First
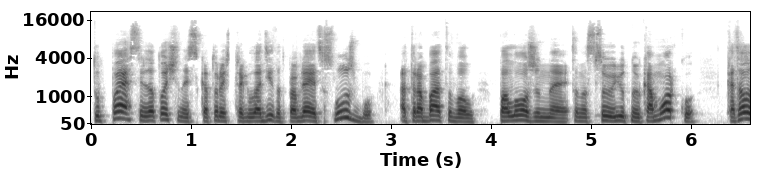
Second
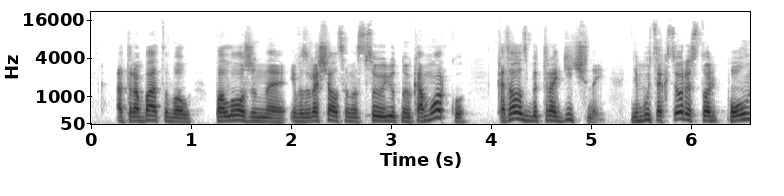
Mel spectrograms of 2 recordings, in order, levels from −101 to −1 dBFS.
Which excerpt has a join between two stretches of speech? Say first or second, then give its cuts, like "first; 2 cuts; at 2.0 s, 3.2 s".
first; 4 cuts; at 1.4 s, 2.3 s, 2.9 s, 4.8 s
